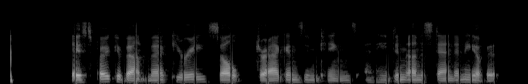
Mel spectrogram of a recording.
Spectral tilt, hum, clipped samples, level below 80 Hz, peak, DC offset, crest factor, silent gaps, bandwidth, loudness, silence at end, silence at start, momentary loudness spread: -5.5 dB/octave; none; under 0.1%; -66 dBFS; -16 dBFS; under 0.1%; 20 dB; none; 8 kHz; -35 LUFS; 0.35 s; 0.1 s; 11 LU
